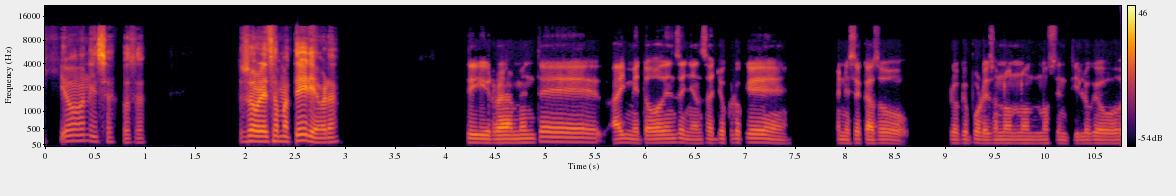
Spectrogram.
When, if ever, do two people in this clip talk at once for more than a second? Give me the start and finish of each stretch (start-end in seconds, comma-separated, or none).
none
